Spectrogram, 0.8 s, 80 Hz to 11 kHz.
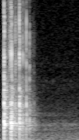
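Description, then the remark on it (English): A hundred-sided die, rolled to see how good a car is, clatters across a hard surface in a quick burst of bright, rattling clicks lasting about a third of a second, then falls silent, landing on 54. “I'm gonna roll a D100 to see how good of a car you have.”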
